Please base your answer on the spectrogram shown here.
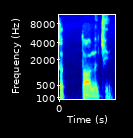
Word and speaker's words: satology: And the way you pronounce satology is satology. Satology. If you're listening in Hindi, satology. In English, you just say satology. And because you are pronouncing O and Lo together. Sotology. But it is ta, not ta. It has no connection with satta.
